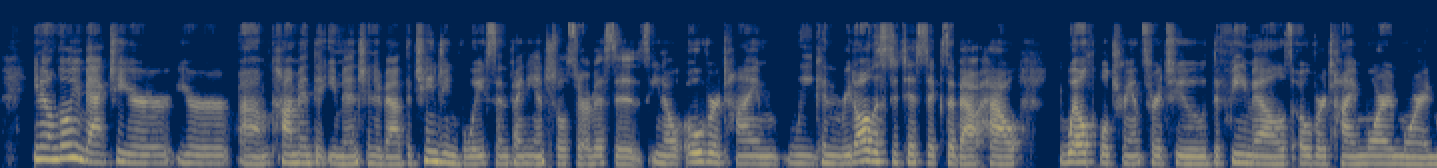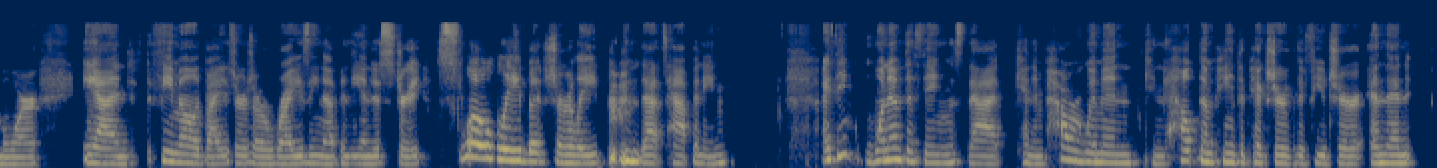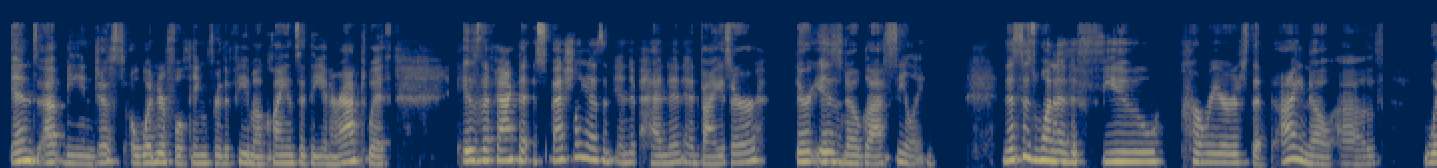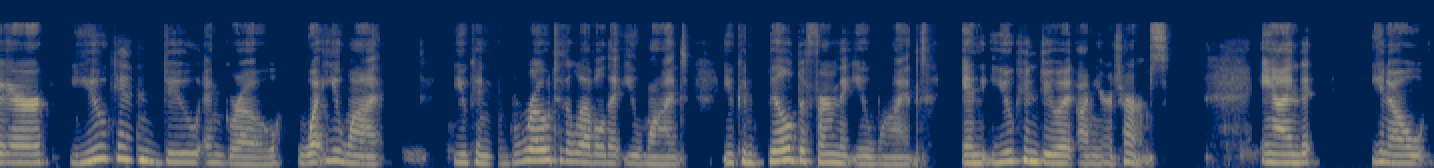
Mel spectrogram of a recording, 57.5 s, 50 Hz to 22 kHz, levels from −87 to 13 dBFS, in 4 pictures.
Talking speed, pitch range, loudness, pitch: 165 wpm, 175-220 Hz, -24 LUFS, 195 Hz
